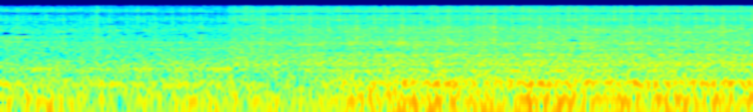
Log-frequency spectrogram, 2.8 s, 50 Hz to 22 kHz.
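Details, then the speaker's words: Steady V8 idle with a faint, light lifter tick riding over the rumble, heard just after adding Prolube oil additive while waiting a couple of minutes. The tapping is still audible. "got a little bit of that lifter tap going on and I happen to get some of this stuff in so I said why not let's give it a couple minutes and let's see where we're"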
